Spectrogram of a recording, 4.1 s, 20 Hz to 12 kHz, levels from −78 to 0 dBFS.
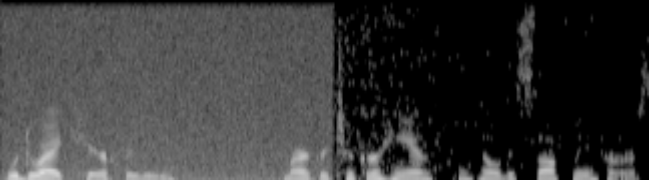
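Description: From 2.07 s to the end, overdone noise removal pulls single frequency bands down wherever they sit near the noise estimate. The room noise, about 13 dB under the speech, drops and breaks up into twinkling specks. A gate would instead cut everything at once.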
